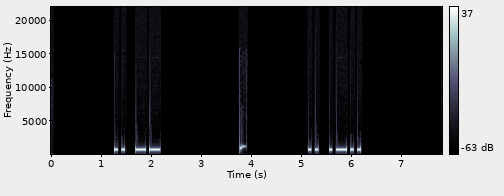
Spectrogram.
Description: Morse code, heard as a keyed tone, about 17 wpm, 700 Hz. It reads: IM IL
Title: Prefixes and Suffixes 17wpm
